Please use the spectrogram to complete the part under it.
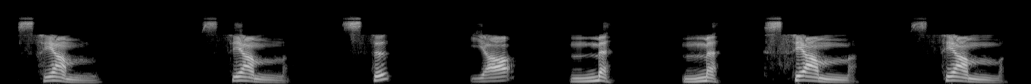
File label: fasting in moroccan arabic vocabulary darija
